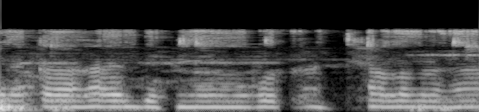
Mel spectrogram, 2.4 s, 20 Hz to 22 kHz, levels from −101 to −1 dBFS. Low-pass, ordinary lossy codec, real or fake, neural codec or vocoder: 7.2 kHz; none; real; none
